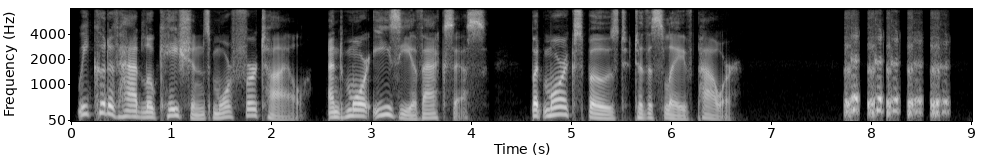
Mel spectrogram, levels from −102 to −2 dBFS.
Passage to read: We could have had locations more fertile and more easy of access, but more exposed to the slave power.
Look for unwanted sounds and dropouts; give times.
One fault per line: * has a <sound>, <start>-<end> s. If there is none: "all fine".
* has a laugh, 7.7-8.8 s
